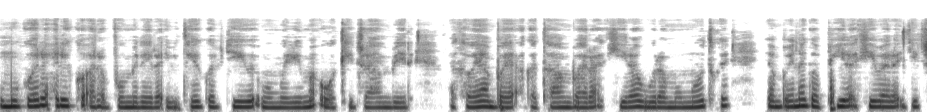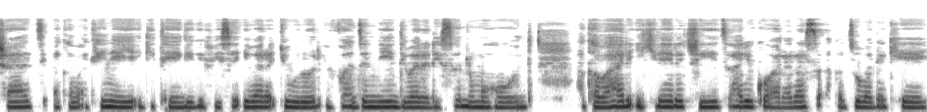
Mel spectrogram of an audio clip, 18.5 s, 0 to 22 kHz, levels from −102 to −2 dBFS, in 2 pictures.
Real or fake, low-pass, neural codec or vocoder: real; 10.8 kHz; none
